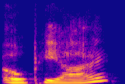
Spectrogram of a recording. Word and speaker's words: OPI: Oh, it's literally just pronounced OPI?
